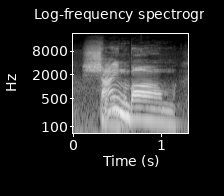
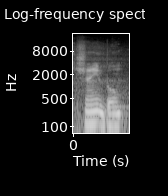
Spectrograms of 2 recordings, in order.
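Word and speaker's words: Sheinbaum: the election of Claudia shine bomb shine bomb is not a traditionally Mexican name what it's not no it's cuz you're pronouncing in English it's Shain boom Shane bom that's also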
